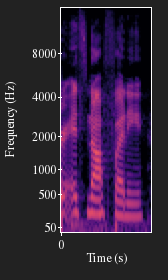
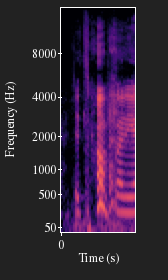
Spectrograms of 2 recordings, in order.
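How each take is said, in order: First: Laughing while protesting. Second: Laughing, louder insistence. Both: Real, not acted. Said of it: "I don't know why I'm laughing".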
